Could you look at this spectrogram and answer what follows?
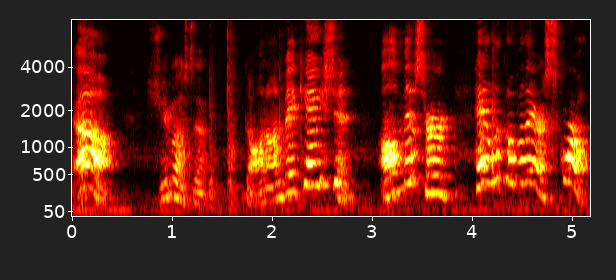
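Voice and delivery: high, loud, over-bright dodge that climbs to a squeal; change the subject loudly and fast; evasive deflection. Retold or imitated. Zeus deflecting about Metis.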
